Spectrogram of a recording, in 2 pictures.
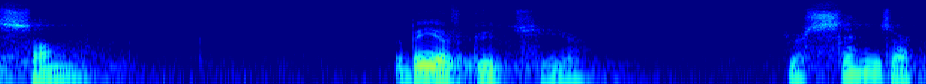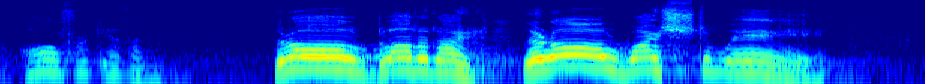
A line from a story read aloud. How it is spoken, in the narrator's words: he speaks tenderly, and he says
